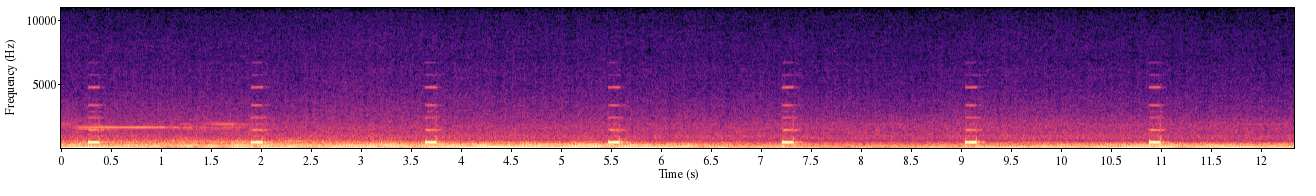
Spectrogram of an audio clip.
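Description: Heart-monitor beep sound effect: a single short tone about every 1.8 seconds, seven times, over a steady low drone.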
